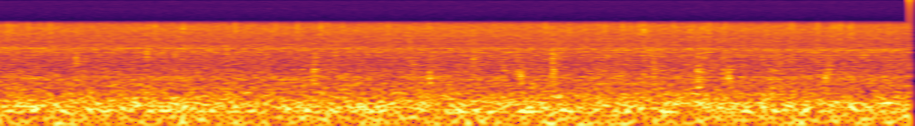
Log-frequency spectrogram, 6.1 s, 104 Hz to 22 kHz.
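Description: Steady low roar inside the cabin of an Airbus A340-300: its CFM56 engines and the airflow along the fuselage, heard from a window seat as the airliner descends on approach.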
